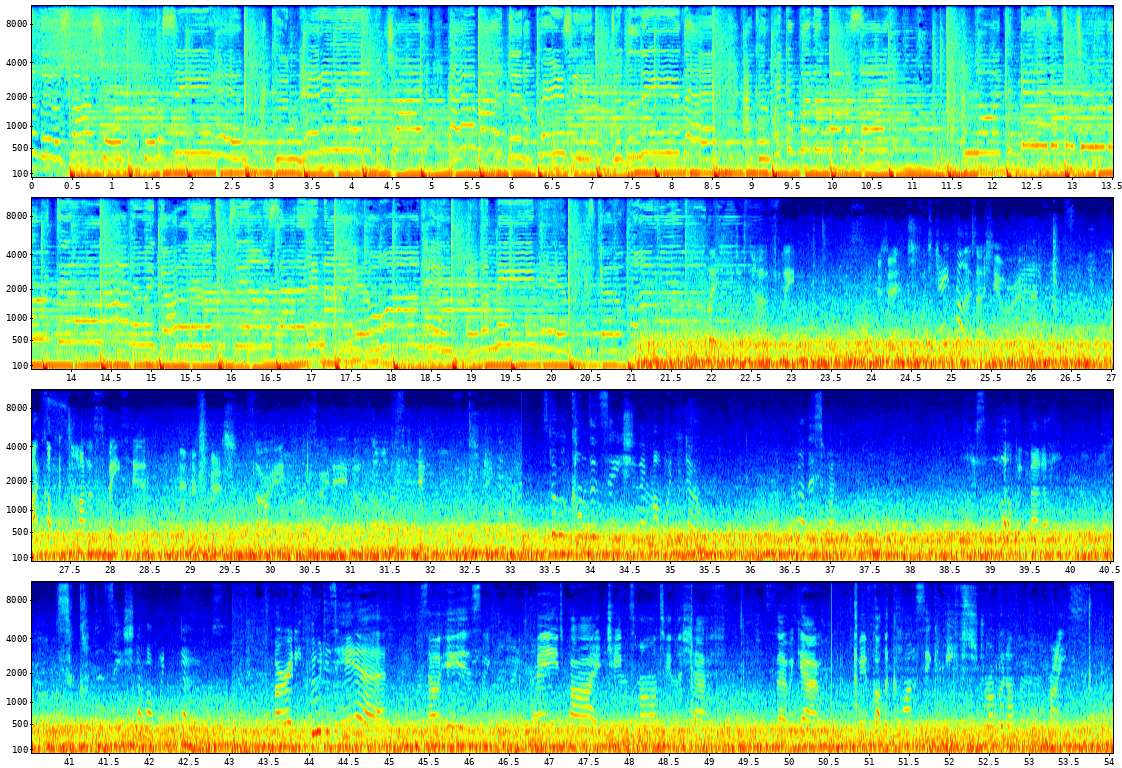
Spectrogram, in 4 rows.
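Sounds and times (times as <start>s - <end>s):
airliner cabin engine drone: 0.0s - 54.0s.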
